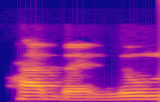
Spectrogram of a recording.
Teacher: জি দম্মাতাইন, হাবলুন ছিল, তারপরে যেহেতু একটা মিম ছিল, এইটার সাথে মার্জ হয়ে গেল, তার মানে এখন আমরা পড়বো হচ্ছে হাবলুম। আমাদের লুন পড়তে হবে না, নুন কমপ্লিটলি চলে গেল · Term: কমপ্লিট মার্জ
